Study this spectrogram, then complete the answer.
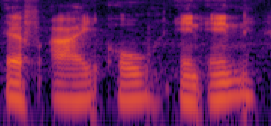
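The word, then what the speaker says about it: Fionn: distinction okay finbov now that word right here f-i-o-n-n you can pronounce it when or well it's two ways it's either thin or the more logical and practical fion that's fion okay now this one it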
